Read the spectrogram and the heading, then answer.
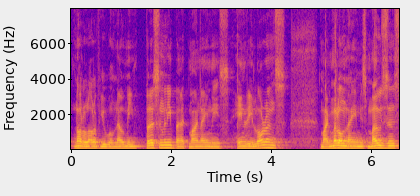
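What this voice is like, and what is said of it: South African accent. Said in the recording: “the South African ... as you can hear from my accent, I was born in Pretoria, South Africa”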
